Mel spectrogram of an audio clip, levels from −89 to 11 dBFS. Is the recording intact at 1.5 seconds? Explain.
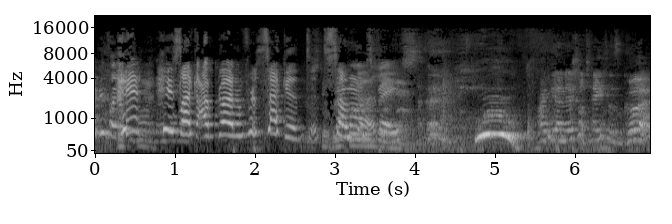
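No. From 1.47 to 1.52 s there is a short stall from a late packet: the jitter buffer ran dry, so the last sound was stretched for about 30 ms, then playback resumed exactly where it left off. Unlike a lost packet, nothing is skipped; the sound only lingers briefly with a slight buzz or dip.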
